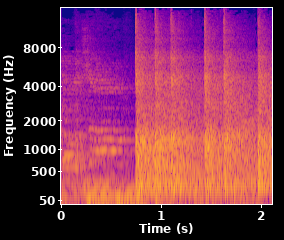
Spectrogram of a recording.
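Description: Thin sheet metal of a large rolled cladding cylinder clattering as it is worked at the seam: a quick, irregular run of loud knocks and rattles starting about a third of the way in, over radio music.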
